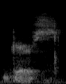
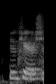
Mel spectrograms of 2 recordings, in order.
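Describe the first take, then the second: First: Whispered aside, who cares. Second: Said in the usual way. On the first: Real, not acted. Kid whispering an aside to the camera. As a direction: breathe it out under the breath.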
